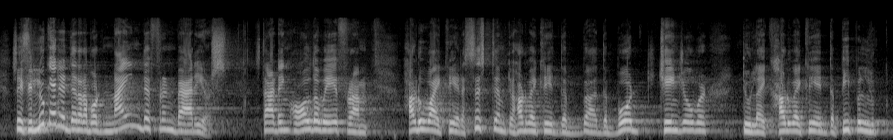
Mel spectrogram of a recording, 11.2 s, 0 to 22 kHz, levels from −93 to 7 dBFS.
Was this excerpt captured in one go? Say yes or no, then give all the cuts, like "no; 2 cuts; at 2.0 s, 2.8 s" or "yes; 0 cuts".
yes; 0 cuts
